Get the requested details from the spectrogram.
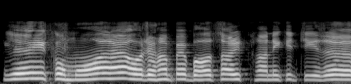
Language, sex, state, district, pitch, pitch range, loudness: Hindi, female, Punjab, Pathankot, 230 Hz, 220-245 Hz, -12 LUFS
